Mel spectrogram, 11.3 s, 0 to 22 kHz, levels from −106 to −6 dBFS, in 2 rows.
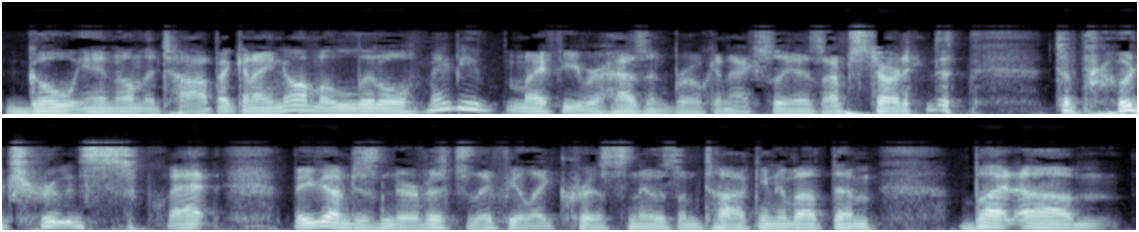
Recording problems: garbled, watery; slightly

